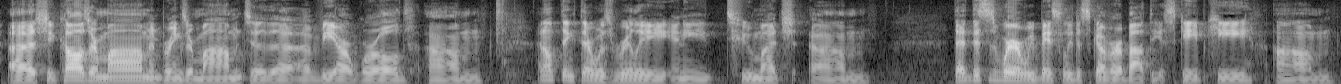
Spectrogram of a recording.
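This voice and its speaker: Low voiced guy on a podcast just recapping tv stuff, jokey and irreverent. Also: measured pace, a bit bright, smooth. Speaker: podcast host. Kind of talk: casual recap chat about an old TV show.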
